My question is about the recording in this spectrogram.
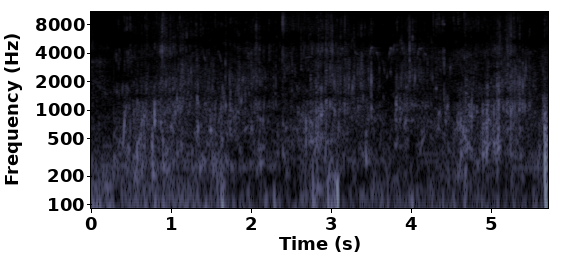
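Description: Kayak paddle strokes in calm river water: the blades dipping and pulling, with drips and small irregular splashes and trickles. A single sharp click near the very end.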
